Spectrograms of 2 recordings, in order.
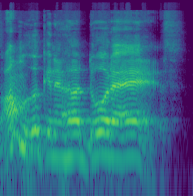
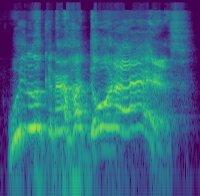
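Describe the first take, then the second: First: Said in the usual way. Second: Comic shout. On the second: Acted. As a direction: blurt it out at full volume. Punchline shout.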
